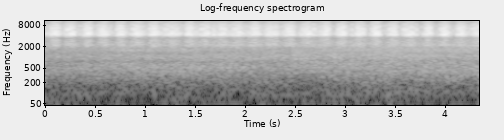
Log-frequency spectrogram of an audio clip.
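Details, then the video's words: Chorus of cicadas in summer heat beside the Adriatic sea on a Greek island beach, a bright rasping buzz throbbing roughly three times per second over gentle breaking waves. "Cicadas by the Sea - Ocean Waves & Cicada Sounds"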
